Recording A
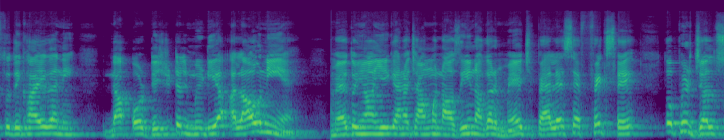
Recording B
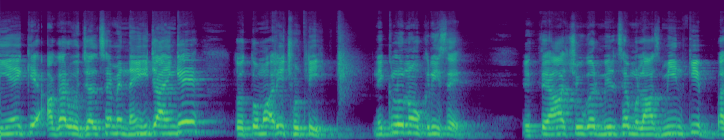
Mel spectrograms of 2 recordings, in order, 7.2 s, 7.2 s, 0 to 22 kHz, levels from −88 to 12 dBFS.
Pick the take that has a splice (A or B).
A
